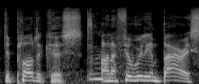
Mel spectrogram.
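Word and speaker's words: Diplodocus: And the big diploicus turns out it's not pronounced diploidocus as I was told in the 70s. That's what I thought it was. Yeah, I know. It's diplocicus.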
